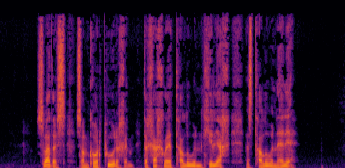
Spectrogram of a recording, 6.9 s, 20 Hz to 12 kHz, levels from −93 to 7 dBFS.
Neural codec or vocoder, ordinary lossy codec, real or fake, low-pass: none; MP3, 64 kbps; real; 10.8 kHz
